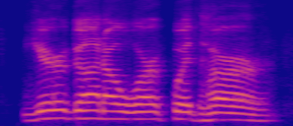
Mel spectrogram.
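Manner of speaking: imitated booming voice. Telling about a first business life coach session, the speaker imitates a booming voice. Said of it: "I hear a booming voice that says".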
